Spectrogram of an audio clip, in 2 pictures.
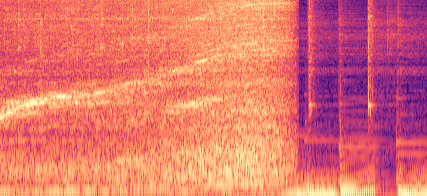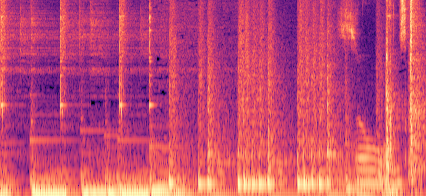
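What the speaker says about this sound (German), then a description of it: "Dafür gebe ich die zimmerwarme Butter in die Rührschüssel und schlage sie für ein paar Minuten schaumig auf" An electric mixer whips room-temperature butter in a mixing bowl, a rising loud whir for the first few seconds, then stops and gives way to clinks, knocks and short handling sounds.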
